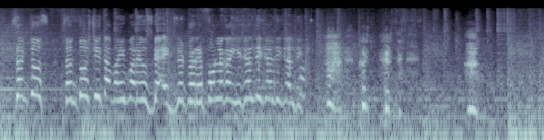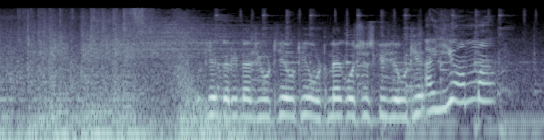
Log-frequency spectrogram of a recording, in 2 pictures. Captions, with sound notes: Santosh and Cheetah are at that exit. Call them quickly! [exhales] Get up, Kareena. Try to stand up.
